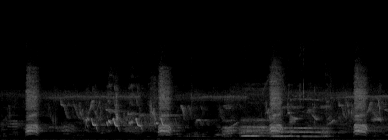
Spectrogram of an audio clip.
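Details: Common myna, an Indian bird, calling: harsh, loud croaking bursts about every two seconds, interspersed with softer gurgling whistles and a drawn-out wavering tone, over a faint steady hum.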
